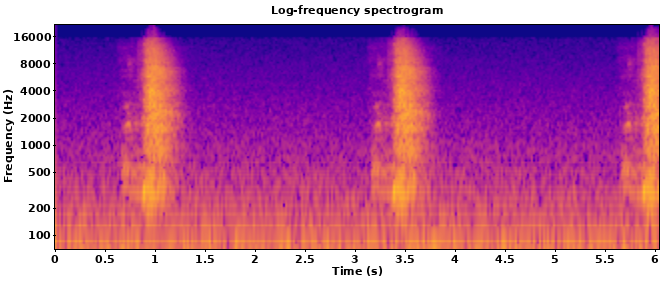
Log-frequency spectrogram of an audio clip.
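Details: Three sharp hissing bursts about two and a half seconds apart against a quiet background; a run of sneezes.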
